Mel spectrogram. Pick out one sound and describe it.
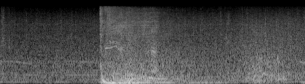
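A body splashes hard into water.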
